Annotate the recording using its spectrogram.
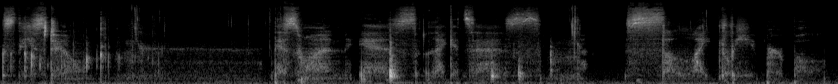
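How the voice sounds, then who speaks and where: A woman whispers, with long, frequent pauses and big swings in loudness. Noticeable background noise runs underneath. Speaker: ASMR creator. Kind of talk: ASMR makeup tutorial talk. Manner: whispered.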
